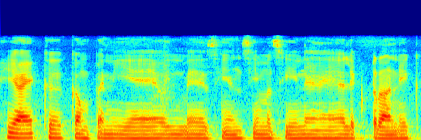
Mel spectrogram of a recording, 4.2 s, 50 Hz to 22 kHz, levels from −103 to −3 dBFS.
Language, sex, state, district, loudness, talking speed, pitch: Hindi, male, Uttar Pradesh, Lalitpur, -20 LUFS, 140 wpm, 110 Hz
